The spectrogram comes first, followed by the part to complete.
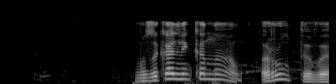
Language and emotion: Russian, positive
